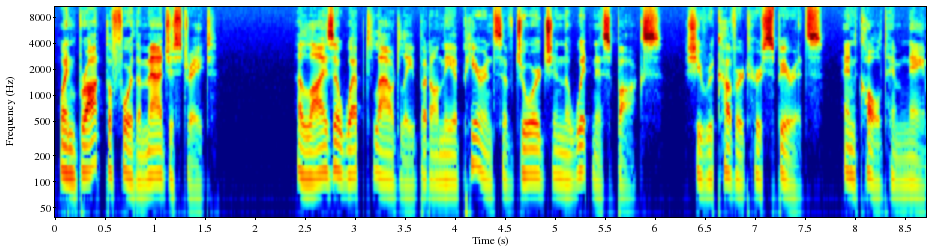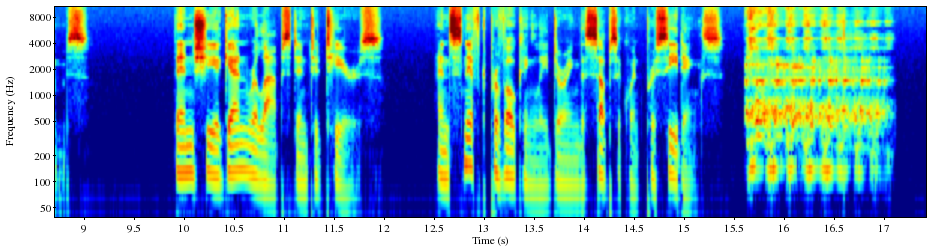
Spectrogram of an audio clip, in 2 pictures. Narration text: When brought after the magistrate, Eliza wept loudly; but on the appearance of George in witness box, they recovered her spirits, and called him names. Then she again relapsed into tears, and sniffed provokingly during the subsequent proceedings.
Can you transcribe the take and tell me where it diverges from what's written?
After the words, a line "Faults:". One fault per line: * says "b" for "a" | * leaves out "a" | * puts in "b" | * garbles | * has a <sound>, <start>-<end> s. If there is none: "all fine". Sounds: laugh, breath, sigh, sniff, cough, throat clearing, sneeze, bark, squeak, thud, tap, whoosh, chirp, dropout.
When brought before the magistrate, Eliza wept loudly; but on the appearance of George in the witness box, she recovered her spirits, and called him names. Then she again relapsed into tears, and sniffed provokingly during the subsequent proceedings.
Faults:
* says "before" for "after"
* puts in "the"
* says "she" for "they"
* has a cough, 15.6-17.1 s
